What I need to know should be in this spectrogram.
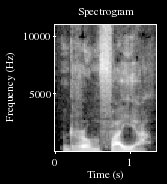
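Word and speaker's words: rhomphaia: en el griego se utiliza otra espada, la ronfaia. Se escribe un poco raro, te lo voy a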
